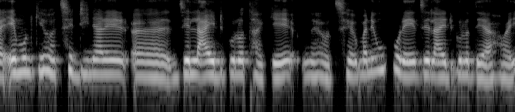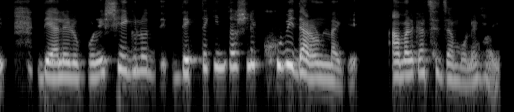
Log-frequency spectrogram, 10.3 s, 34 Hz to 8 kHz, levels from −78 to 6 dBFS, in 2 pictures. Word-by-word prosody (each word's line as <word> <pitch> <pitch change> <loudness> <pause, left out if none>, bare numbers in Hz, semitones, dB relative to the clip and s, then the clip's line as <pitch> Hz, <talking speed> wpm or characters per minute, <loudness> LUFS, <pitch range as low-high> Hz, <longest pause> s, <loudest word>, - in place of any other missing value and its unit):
এমনকি 235 +1 +1
হচ্ছে 215 +3 -3
ডিনার 215 0 0
এর 210 - +2
অ্যা 195 0 -1 0.4
যে 215 - +8
লাইট 200 +2 +4
গুলো 210 -1 +3
থাকে। 180 -1 -2 0.3
ওই 195 0 -3
হচ্ছে 175 +5 -8
মানে 210 +2 -1
উপরে 245 -8 +1
যে 210 - +5
লাইট 185 -1 -1
গুলো 205 0 +1
দেয়া 170 -3 0
হয়, 175 -1 -3 0.4
দেয়ালের 190 -1 +3
উপরে 185 +2 -1
সেগুলো 250 -3 -2
দে - - -12 0.2
দেখতে 220 +4 +3
কিন্তু 300 +1 0
আসলে 325 +2 +1
খুবই 340 0 +7
দারুণ 180 -6 +3
লাগে। 140 -4 -9 0.4
আমার 210 +1 +2
কাছে 230 +1 -6
যা 180 - -3
মনে 155 +3 -8
হয়। 170 - -11
210 Hz, 190 wpm, -22 LUFS, 185-230 Hz, 0.4 s, যে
